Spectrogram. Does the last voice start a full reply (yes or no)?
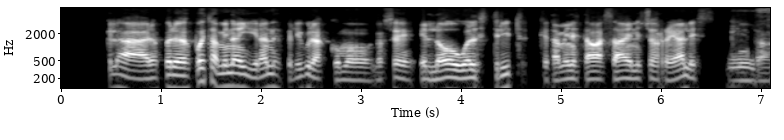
yes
